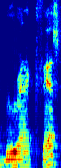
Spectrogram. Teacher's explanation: Então a primeira sílaba é a sílaba forte, breakfast. A letra A não é pronunciada e o E com o som do nosso E do português.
